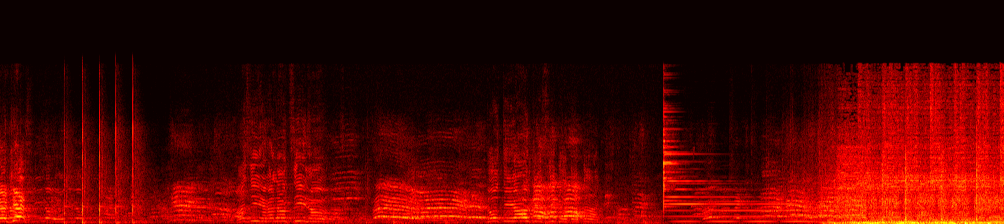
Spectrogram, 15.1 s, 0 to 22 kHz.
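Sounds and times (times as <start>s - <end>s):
people shouting: 5.6s - 8.8s, 10.7s - 15.0s
ring bell ringing: 10.0s - 13.2s
loud rock music: 12.2s - 15.0s.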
